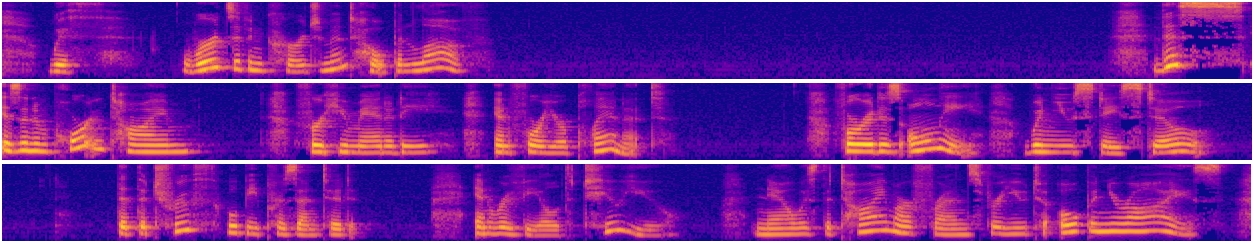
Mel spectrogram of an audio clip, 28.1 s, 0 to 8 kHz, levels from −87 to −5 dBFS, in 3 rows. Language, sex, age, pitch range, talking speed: English, female, 40-59, 205-275 Hz, 100 wpm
